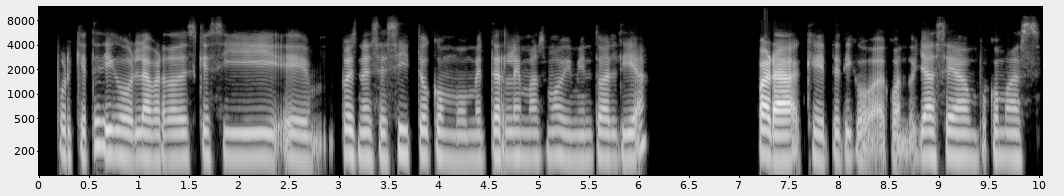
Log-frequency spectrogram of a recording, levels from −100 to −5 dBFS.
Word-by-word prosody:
porque 175 Hz, -1 st, -4 dB
te 230 Hz, +7 st, -2 dB
digo, 180 Hz, -5 st, +1 dB
la 165 Hz, 0 st, +3 dB
verdad 160 Hz, +1 st, -1 dB
es 165 Hz, -, -9 dB
que 175 Hz, -, -2 dB
sí, 170 Hz, 0 st, -2 dB
em, 160 Hz, +7 st, -2 dB, 0.2 s
pues, 185 Hz, -1 st, 0 dB
necesito 170 Hz, +2 st, -2 dB
como 160 Hz, -3 st, -4 dB
meterle 170 Hz, +2 st, -2 dB
más 170 Hz, 0 st, -6 dB
movimiento 165 Hz, -1 st, -4 dB
al 165 Hz, -1 st, -1 dB
día 165 Hz, +9 st, 0 dB, 1.1 s
para 160 Hz, -4 st, +9 dB
que, 160 Hz, -3 st, -2 dB
te 165 Hz, -, -4 dB
digo, 165 Hz, 0 st, -3 dB
ah, -, -, -1 dB
cuando -, -, -4 dB
ya 175 Hz, -1 st, +2 dB
sea 170 Hz, -1 st, +1 dB
un 160 Hz, -1 st, -8 dB
poco 175 Hz, -, -5 dB
más, 165 Hz, -2 st, -4 dB
170 Hz, 165 wpm, -24 LUFS, 160-175 Hz, 1.1 s, para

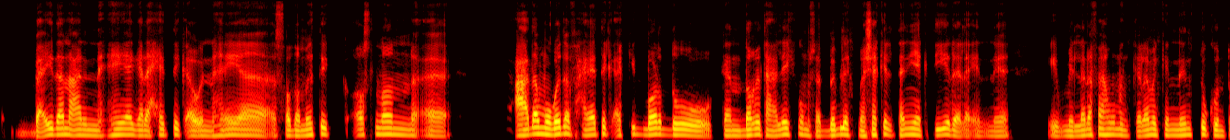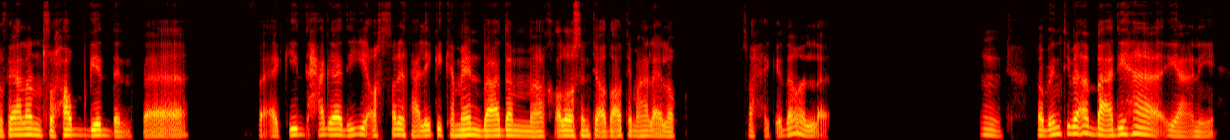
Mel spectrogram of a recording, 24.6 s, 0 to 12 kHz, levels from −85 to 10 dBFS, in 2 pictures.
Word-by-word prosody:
بعيدًا 135 Hz, -, +1 dB
عن 130 Hz, +1 st, +1 dB
إن 125 Hz, -1 st, -2 dB
هي 140 Hz, +4 st, 0 dB
جرحتِك 130 Hz, +2 st, -2 dB
أو -, -, +2 dB
إن 115 Hz, -1 st, -4 dB
هي 70 Hz, -, -1 dB
صدمتِك 135 Hz, +4 st, 0 dB, 0.2 s
أصلًا 140 Hz, 0 st, 0 dB, 0.3 s
آآ -, -, -9 dB, 0.7 s
عدم 150 Hz, +5 st, +6 dB
وجودها 150 Hz, +2 st, +7 dB
في 140 Hz, -, -17 dB
حياتِك 140 Hz, +4 st, -1 dB
أكيد 145 Hz, +3 st, -6 dB
برضه 135 Hz, -4 st, +3 dB
كان 120 Hz, -1 st, -2 dB
ضاغِط 135 Hz, +2 st, +2 dB
عليكِ 135 Hz, +4 st, +1 dB
ومسبب 130 Hz, -1 st, -1 dB
لِك 145 Hz, -3 st, +3 dB
مشاكل 135 Hz, +4 st, 0 dB
تانية 135 Hz, +2 st, +1 dB
كتيرة، 135 Hz, +1 st, 0 dB
لأن 115 Hz, -1 st, -8 dB
آآ 110 Hz, 0 st, -4 dB, 0.4 s
من 115 Hz, +1 st, -4 dB
اللي 115 Hz, +2 st, 0 dB
أنا 140 Hz, -, +1 dB
فاهمة 145 Hz, 0 st, 0 dB
من 135 Hz, -3 st, -3 dB
كلامِك 125 Hz, +4 st, -1 dB
إن 130 Hz, 0 st, -1 dB
أنتم 140 Hz, +2 st, 0 dB
كنتم 130 Hz, -3 st, -3 dB
فعلًا 140 Hz, 0 st, +3 dB
صحاب 130 Hz, +2 st, +1 dB
جدًا 125 Hz, -5 st, +2 dB
ف -, -, -3 dB, 1.1 s
فأكيد 140 Hz, -1 st, -2 dB
حاجة 140 Hz, +1 st, +3 dB
دي 135 Hz, +1 st, -2 dB
أثّرت 135 Hz, +3 st, -1 dB
عليكِ 125 Hz, +3 st, 0 dB
كمان 130 Hz, +1 st, +2 dB
بعد 125 Hz, +1 st, +4 dB
أمّا 115 Hz, -3 st, 0 dB
خلاص 120 Hz, +2 st, +2 dB
أنتِ 120 Hz, -1 st, -2 dB
قطعتِ 120 Hz, 0 st, 0 dB
معاها 120 Hz, 0 st, -2 dB
العلاقة، 110 Hz, -3 st, -1 dB, 0.6 s
صح -, -, -11 dB
كده -, -, -3 dB
والّا؟ -, -, -2 dB, 1.5 s
إمم، 130 Hz, -5 st, -6 dB, 0.3 s
طب 125 Hz, 0 st, 0 dB
أنتِ 155 Hz, +4 st, 0 dB
بقى 170 Hz, +1 st, +3 dB
بعديها 150 Hz, +1 st, +1 dB
يعني 110 Hz, -2 st, -6 dB
130 Hz, 150 wpm, -23 LUFS, 120-140 Hz, 1.5 s, وجودها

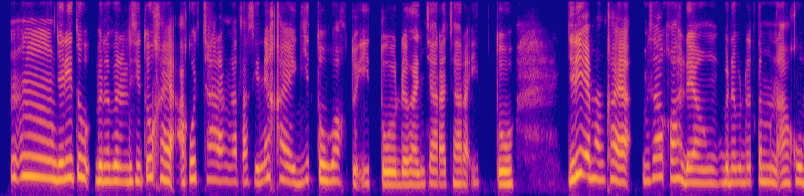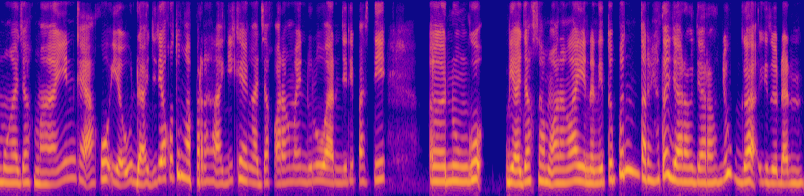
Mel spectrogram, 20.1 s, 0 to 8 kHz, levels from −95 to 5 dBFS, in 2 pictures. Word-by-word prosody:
Mhm, 295 Hz, -2 st, +2 dB
jadi 275 Hz, +2 st, +4 dB
tuh 300 Hz, -3 st, +2 dB
bener-bener 230 Hz, -1 st, +3 dB
di 230 Hz, -, 0 dB
situ 235 Hz, +5 st, 0 dB
kayak 255 Hz, -6 st, +2 dB
aku 270 Hz, +4 st, +1 dB
cara 255 Hz, -2 st, -5 dB
ngatasinnya 225 Hz, +2 st, -5 dB
kayak 240 Hz, -5 st, -2 dB
gitu 250 Hz, +2 st, +1 dB
waktu 235 Hz, -4 st, -4 dB, 0.2 s
itu, 185 Hz, -1 st, +2 dB
dengan 185 Hz, 0 st, 0 dB
cara-cara 190 Hz, -1 st, -3 dB
itu. 190 Hz, -2 st, +2 dB, 0.7 s
Jadi 320 Hz, +7 st, +7 dB
emang 270 Hz, -3 st, 0 dB
kayak 230 Hz, -5 st, +1 dB
misalkan 275 Hz, +2 st, -3 dB
ada 215 Hz, -1 st, 0 dB
yang 205 Hz, -, -6 dB, 0.2 s
bener-bener 215 Hz, 0 st, -4 dB
temen 225 Hz, -3 st, -3 dB
aku 210 Hz, +3 st, -2 dB
mau 215 Hz, -1 st, -1 dB
ngajak 210 Hz, +1 st, -3 dB
main, 195 Hz, +8 st, -3 dB
kayak 240 Hz, -6 st, -3 dB
aku 260 Hz, -2 st, +1 dB
ya 175 Hz, -, +1 dB
udah 205 Hz, -6 st, 0 dB
jadi 210 Hz, +8 st, +1 dB
aku 290 Hz, +1 st, -7 dB
tuh 325 Hz, -, +4 dB
nggak 265 Hz, -, 0 dB
pernah 230 Hz, 0 st, -5 dB
lagi 195 Hz, +4 st, -10 dB
kayak 240 Hz, -7 st, -2 dB
ngajak 210 Hz, +3 st, -6 dB
orang 205 Hz, +2 st, -4 dB
main 220 Hz, 0 st, -8 dB
duluan 225 Hz, -1 st, 0 dB
jadi 220 Hz, +3 st, -8 dB
pasti, 245 Hz, +4 st, -4 dB, 0.6 s
eee, 230 Hz, 0 st, +3 dB
nunggu 235 Hz, +2 st, +4 dB, 0.3 s
diajak 215 Hz, +1 st, +4 dB
sama 225 Hz, -6 st, 0 dB
orang 205 Hz, 0 st, -1 dB
lain 230 Hz, -1 st, +3 dB
dan 200 Hz, -, +1 dB
itu 225 Hz, +4 st, +1 dB
pun 340 Hz, +7 st, +1 dB, 0.2 s
ternyata 260 Hz, +3 st, +2 dB
jarang-jarang 220 Hz, -3 st, +2 dB
juga 235 Hz, -9 st, +3 dB
gitu 205 Hz, -2 st, -1 dB
dan 200 Hz, +1 st, -2 dB
225 Hz, 180 wpm, -21 LUFS, 210-255 Hz, 0.7 s, Jadi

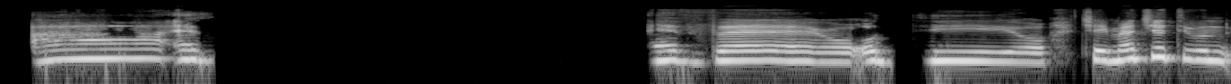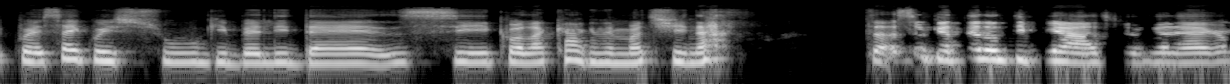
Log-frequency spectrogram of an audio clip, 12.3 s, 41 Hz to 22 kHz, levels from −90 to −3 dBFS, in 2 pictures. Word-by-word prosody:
Ah, 275 Hz, +3 st, -1 dB
è 265 Hz, 0 st, +1 dB
v 240 Hz, -, -9 dB, 2.2 s
è 245 Hz, +1 st, 0 dB
vero, 235 Hz, -1 st, 0 dB
oddio. 230 Hz, -1 st, -2 dB, 0.2 s
Cioè 255 Hz, -, 0 dB
immaginati 275 Hz, +4 st, +1 dB
un 245 Hz, -3 st, -2 dB
quei 225 Hz, -3 st, +1 dB
sai 260 Hz, +4 st, +2 dB
quei 235 Hz, -2 st, +1 dB
sughi 215 Hz, -2 st, -6 dB
belli 200 Hz, 0 st, -2 dB
densi 200 Hz, +3 st, -2 dB
con 210 Hz, 0 st, 0 dB
la 210 Hz, -, +1 dB
carne 215 Hz, -3 st, -2 dB
macinata. 215 Hz, +1 st, +1 dB, 0.8 s
So 285 Hz, -, -6 dB
che 255 Hz, -, +5 dB
a 240 Hz, -, +1 dB
te 270 Hz, -, +4 dB
non 260 Hz, -1 st, +7 dB
ti 250 Hz, -1 st, +1 dB
piace, 210 Hz, -3 st, +4 dB
vero? 210 Hz, 0 st, 0 dB
230 Hz, 130 wpm, -20 LUFS, 210-250 Hz, 2.2 s, non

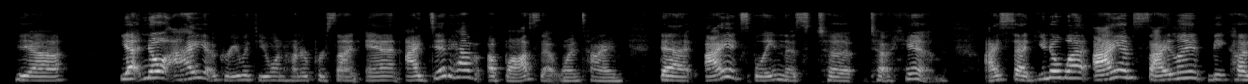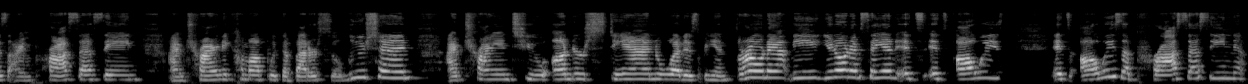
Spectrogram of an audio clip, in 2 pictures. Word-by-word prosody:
Yeah. 185 Hz, -3 st, -1 dB, 0.6 s
Yeah, 270 Hz, +2 st, +5 dB
no, 300 Hz, +1 st, +7 dB
I 290 Hz, +1 st, 0 dB
agree 195 Hz, -1 st, -7 dB
with 210 Hz, 0 st, -8 dB
you 185 Hz, -, -5 dB
100%, 185 Hz, -1 st, -8 dB
and 190 Hz, +1 st, -3 dB
I 185 Hz, +1 st, +2 dB
did 310 Hz, -, -4 dB
have 335 Hz, -2 st, -1 dB
a -, -, +1 dB
boss 160 Hz, -4 st, -3 dB
at -, -, -9 dB
one 165 Hz, +1 st, -9 dB
time 160 Hz, -4 st, -8 dB, 0.4 s
that 190 Hz, -4 st, +1 dB
I 335 Hz, -, +4 dB
explained 210 Hz, -, -7 dB
this 180 Hz, 0 st, -9 dB
to 180 Hz, -5 st, -6 dB
to -, -, -6 dB
him. 250 Hz, +1 st, -6 dB, 0.3 s
I -, -, -1 dB
said, 200 Hz, -2 st, -2 dB
"You 265 Hz, -, -6 dB
know 315 Hz, +1 st, +5 dB
what? 300 Hz, -2 st, +2 dB
I 215 Hz, -, +9 dB
am 330 Hz, -1 st, +1 dB
silent 285 Hz, +1 st, 0 dB
because 215 Hz, -2 st, -4 dB
I'm 185 Hz, -3 st, -7 dB
processing. 220 Hz, +2 st, -2 dB, 0.3 s
I'm 180 Hz, 0 st, -2 dB
trying 205 Hz, +4 st, +3 dB
to 230 Hz, 0 st, -6 dB
come 230 Hz, 0 st, -11 dB
up 215 Hz, -1 st, +2 dB
with 205 Hz, -2 st, -5 dB
a 185 Hz, -, -5 dB
better 185 Hz, +1 st, 0 dB
solution. 305 Hz, -, 0 dB, 0.4 s
I'm 190 Hz, 0 st, 0 dB
trying 230 Hz, -1 st, -2 dB
to 225 Hz, -4 st, -5 dB
understand 245 Hz, 0 st, +1 dB
what 235 Hz, -2 st, +2 dB
is 205 Hz, -1 st, 0 dB
being 210 Hz, 0 st, -8 dB
thrown 315 Hz, +4 st, +7 dB
at 305 Hz, -1 st, +4 dB
me." 300 Hz, +2 st, -3 dB
You 300 Hz, -, -2 dB
know 330 Hz, -, +5 dB
what 335 Hz, -1 st, +6 dB
I'm 315 Hz, -, +2 dB
saying? 315 Hz, 0 st, +1 dB
It's 260 Hz, +8 st, -3 dB
it's 255 Hz, 0 st, -3 dB
always 280 Hz, +4 st, +4 dB, 0.5 s
it's -, -, 0 dB
always 330 Hz, +11 st, +2 dB
a -, -, -2 dB
processing, 275 Hz, +5 st, 0 dB
230 Hz, 160 wpm, -24 LUFS, 195-290 Hz, 0.6 s, I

